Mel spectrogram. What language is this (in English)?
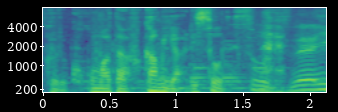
Japanese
